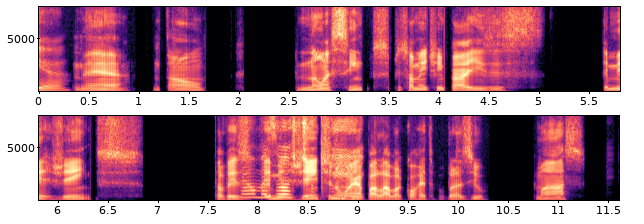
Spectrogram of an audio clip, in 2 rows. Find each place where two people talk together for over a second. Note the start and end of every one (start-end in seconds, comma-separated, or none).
7.8-9.1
